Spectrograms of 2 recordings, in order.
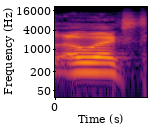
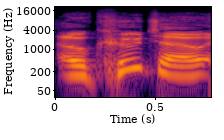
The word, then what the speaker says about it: OxT: touring two Japanese bands that evidently I've been mispronouncing their names are I thought it was oxt it's okuto and and myth and Roid which is pronounced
